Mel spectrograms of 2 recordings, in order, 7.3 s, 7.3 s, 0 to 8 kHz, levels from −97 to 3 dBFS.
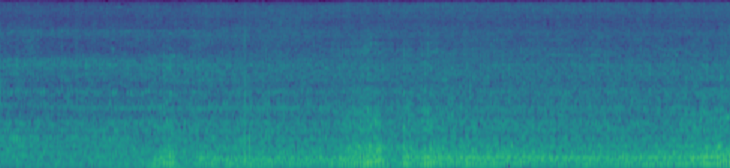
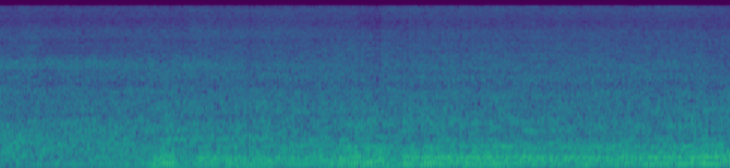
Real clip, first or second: first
